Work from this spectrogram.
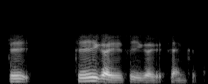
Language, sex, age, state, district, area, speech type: Punjabi, male, 18-30, Punjab, Gurdaspur, urban, conversation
